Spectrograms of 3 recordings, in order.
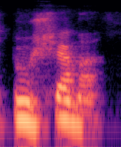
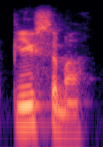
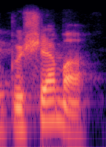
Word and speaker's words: Buscema: oh that's news to me all right it's bouchema also oddly enough that was in that pronunciation guide where I learned some kevich Marvel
